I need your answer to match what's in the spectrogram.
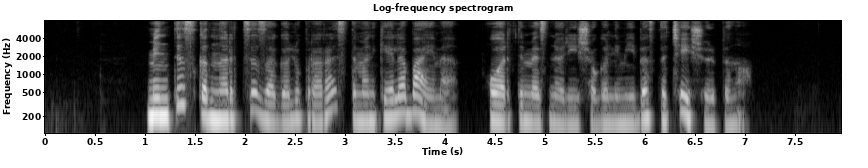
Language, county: Lithuanian, Šiauliai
